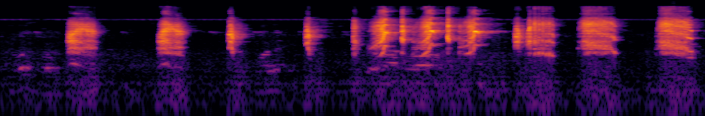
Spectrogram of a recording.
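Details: A long-tailed shrike's lure song for the morning, meant to stir other shrikes into singing: spaced harsh rasping notes, then a quick run of sweeping chirps and more grating calls against quiet.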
